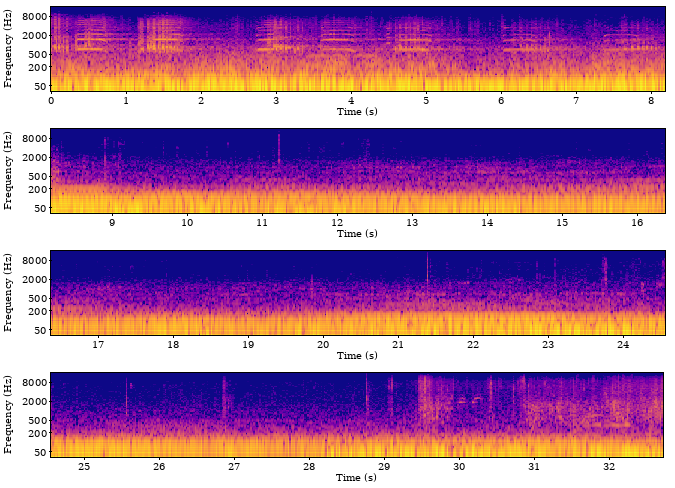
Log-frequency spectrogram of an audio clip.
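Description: Large birds honking over and over, about one call a second, above a steady low rumble. The calls stop after about eight seconds, and the low rumble carries on alone.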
